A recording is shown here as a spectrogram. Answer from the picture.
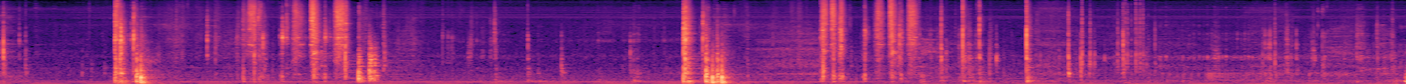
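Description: Irregular clicks and knocks of hand tools working on a tube amplifier chassis during desoldering, with heavier thuds about two seconds in and about nine and a half seconds in, over a faint steady low hum.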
